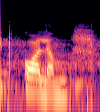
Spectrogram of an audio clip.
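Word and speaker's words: column: है ठीक है कुछ ऐसे शब्द हैं जिम एन साइलेंट होता है जिसमें से मोस्ट इंपॉर्टेंट है कलम कलम बहुत बहुत डीएलएड में पूछा गया है ठीक है तो ऐसे शब्द में एन लैटरल साइलेंट होता है वो क्या होते हैं अछाम ऑटम बोलते हैं लेकिन लिखने क्या है ऑटम लिखने हैं ठीक है कलम कलम बोलते हैं लिखे लिखने क्या है कलम में बोलते हैं दम बोलते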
